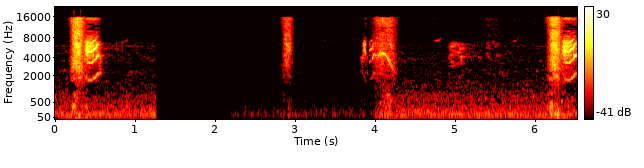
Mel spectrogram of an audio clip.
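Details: Female double-collared seedeater calling to stimulate males: doubled high chirps at start, a lone tick after silence, then a descending chirp, a faint note and another doubled chirp at the end.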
